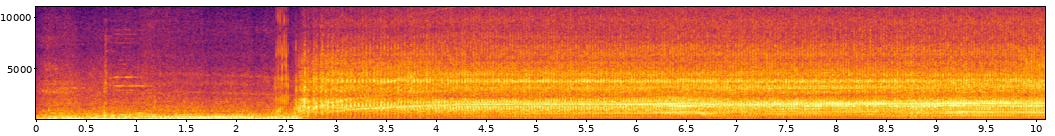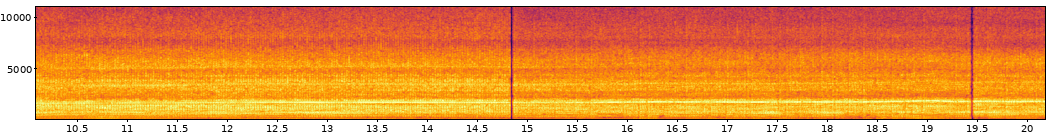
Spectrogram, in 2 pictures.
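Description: Ossel P431 corded jigsaw cutting through a 1.5-inch-thick board of medium-hard wood. After a low rumble at first, its motor whine rises about two and a half seconds in, then holds steady at full speed through the cut.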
